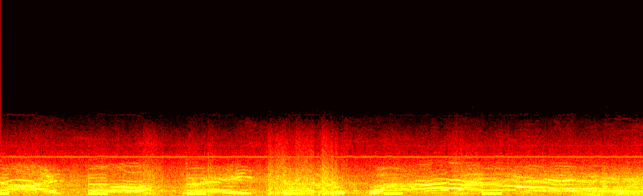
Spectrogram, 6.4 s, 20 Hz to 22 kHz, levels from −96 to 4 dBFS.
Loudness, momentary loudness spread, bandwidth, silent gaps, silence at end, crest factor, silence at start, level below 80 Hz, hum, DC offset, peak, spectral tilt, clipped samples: -14 LUFS; 4 LU; 7 kHz; none; 0 s; 12 dB; 0 s; -48 dBFS; none; under 0.1%; -2 dBFS; -6.5 dB/octave; under 0.1%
